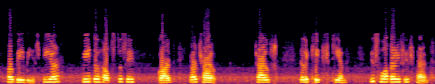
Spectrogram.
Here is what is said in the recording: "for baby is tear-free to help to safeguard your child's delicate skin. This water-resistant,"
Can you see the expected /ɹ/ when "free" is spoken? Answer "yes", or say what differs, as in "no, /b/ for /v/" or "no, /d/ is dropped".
no, /ɹ/ is dropped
